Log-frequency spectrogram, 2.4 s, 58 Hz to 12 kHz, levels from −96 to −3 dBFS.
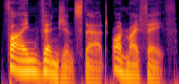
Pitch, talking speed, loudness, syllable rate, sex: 110 Hz, 150 wpm, -22 LUFS, 3.6 syllables/s, male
